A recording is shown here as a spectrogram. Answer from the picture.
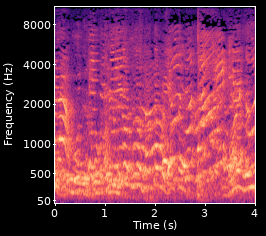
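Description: Children and adults chattering and talking over one another, with a brief click about three seconds in.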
